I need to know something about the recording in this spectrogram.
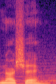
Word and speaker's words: Narshe: get her out of narshe I think it's narsh like well but the E maybe the E is silent it's like a marsh but whatever that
